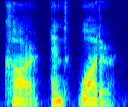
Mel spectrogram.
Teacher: pronounced the r sound strongly in all positions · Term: American accent, Rhotic accent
